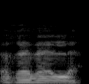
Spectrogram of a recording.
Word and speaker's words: révèle: Without the H, because in French it's like we skip the H, so it makes like rêve elle, révèle, rêve elle, révèle, rêve elle, révèle, révéler, to reveal.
